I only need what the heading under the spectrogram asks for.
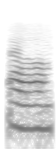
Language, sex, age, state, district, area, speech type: Bodo, female, 30-45, Assam, Kokrajhar, rural, conversation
